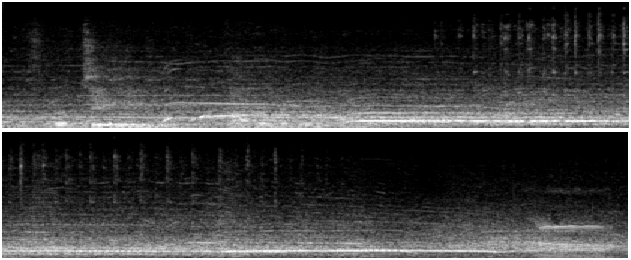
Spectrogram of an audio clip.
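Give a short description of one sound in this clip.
Ice skates scrape and glide across the ice.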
